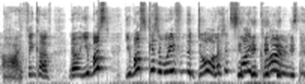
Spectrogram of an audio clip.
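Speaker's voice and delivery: a fussy little man bustling someone away from the door; hammed-up, fretful Doctor shooing Hobson out, pitched high. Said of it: "Fussy little man".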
